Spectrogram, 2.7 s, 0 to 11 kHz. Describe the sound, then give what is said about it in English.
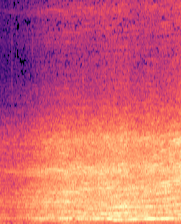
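A 750cc Kawasaki racing motorcycle pulls away hard in a wheelie at a road race, its engine a dense, rasping drone that swells slightly louder, with a wavering pitch. “And that's a wheelie and a half from Mick Grant as he gets away here, really turning on the power of that 750cc Kawasaki.”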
